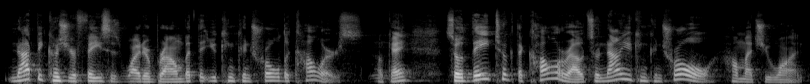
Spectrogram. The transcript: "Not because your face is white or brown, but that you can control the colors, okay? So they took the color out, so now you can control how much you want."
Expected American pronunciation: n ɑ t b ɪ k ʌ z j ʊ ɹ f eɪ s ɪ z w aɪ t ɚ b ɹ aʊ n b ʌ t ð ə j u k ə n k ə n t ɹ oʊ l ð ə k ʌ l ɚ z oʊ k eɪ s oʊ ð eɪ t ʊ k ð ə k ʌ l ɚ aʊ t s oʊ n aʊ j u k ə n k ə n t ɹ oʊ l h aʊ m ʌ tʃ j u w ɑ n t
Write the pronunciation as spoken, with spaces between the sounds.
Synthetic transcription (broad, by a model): n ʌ t b ɪ k ʌ z j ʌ ɹ f eɪ s ɪ z w aɪ t ɚ b ɹ aʊ n b ʌ t ð ə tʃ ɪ k n k ə n t ɹ oʊ l ð ə k ʌ l ɚ z oʊ k eɪ s oʊ ð eɪ t ʊ k ð ə k ʌ l ɚ aʊ t s oʊ n aʊ j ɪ k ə n k ə n t ɹ oʊ l h aʊ m ʌ tʃ j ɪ w ɑ n t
